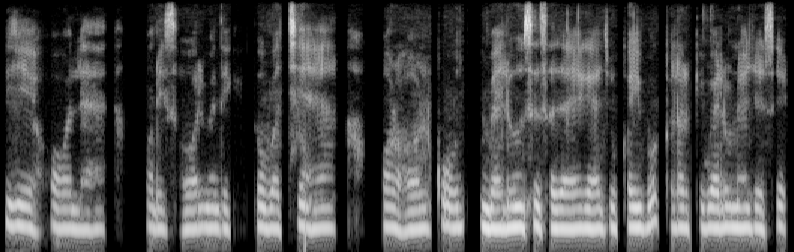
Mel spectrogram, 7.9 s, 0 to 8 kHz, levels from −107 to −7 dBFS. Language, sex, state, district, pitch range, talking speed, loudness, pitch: Hindi, female, Bihar, Muzaffarpur, 185-200 Hz, 190 wpm, -24 LUFS, 190 Hz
